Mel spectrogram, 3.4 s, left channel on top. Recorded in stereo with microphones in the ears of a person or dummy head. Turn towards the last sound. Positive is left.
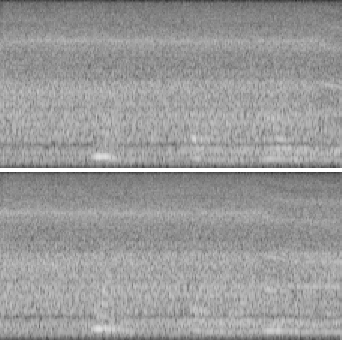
turn(degrees=-20)  # may be behind; listen again after turning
